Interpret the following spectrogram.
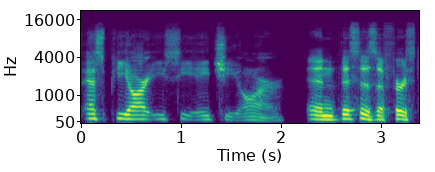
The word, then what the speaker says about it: Sprecher: Is it Sprecter soda that they're using? Yeah, I don't. It's SPRECHER.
